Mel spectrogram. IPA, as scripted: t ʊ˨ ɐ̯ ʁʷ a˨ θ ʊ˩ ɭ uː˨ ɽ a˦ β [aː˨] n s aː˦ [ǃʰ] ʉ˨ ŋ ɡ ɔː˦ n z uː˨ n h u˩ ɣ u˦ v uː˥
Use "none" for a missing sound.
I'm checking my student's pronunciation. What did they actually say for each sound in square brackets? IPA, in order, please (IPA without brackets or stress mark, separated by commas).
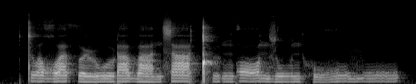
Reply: aː˨, ǃʰ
